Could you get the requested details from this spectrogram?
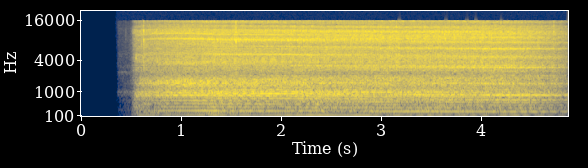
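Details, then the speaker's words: Implant drill whirring steadily (max 800 rpm) during deep drilling with 3.0 mm then 3.5 mm standard drills, preparing implant bed for a MEDENTIKA MicroCone implant (4.5 mm × 13 mm) in region 36, third quadrant, extremely compact cortical bone. "Para la primera perforación profunda utilizamos una broca estándar de 3,0 milímetros. Para la siguiente perforación profunda se utiliza la broca estándar de 3,5 milímetros"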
